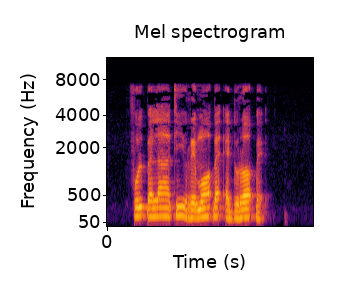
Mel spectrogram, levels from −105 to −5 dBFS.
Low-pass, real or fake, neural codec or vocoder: 7.2 kHz; real; none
